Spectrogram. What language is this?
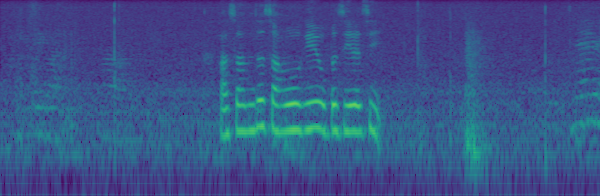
Sinhala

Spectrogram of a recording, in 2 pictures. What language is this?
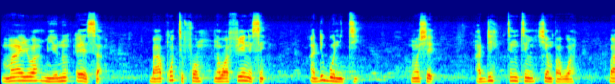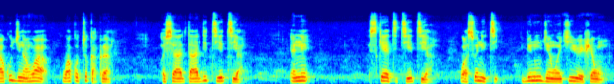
Akan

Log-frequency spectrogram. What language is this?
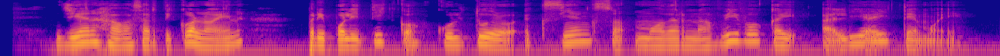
Esperanto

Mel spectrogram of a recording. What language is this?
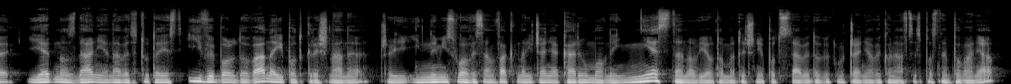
Polish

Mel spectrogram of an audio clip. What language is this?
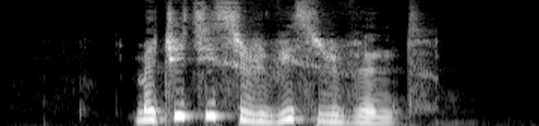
Kabyle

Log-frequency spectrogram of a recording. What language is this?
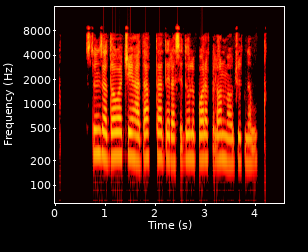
Pashto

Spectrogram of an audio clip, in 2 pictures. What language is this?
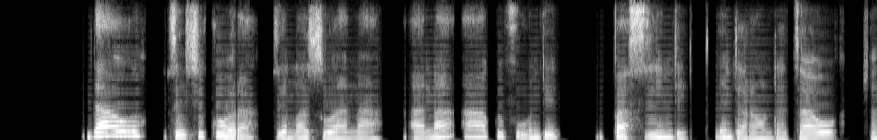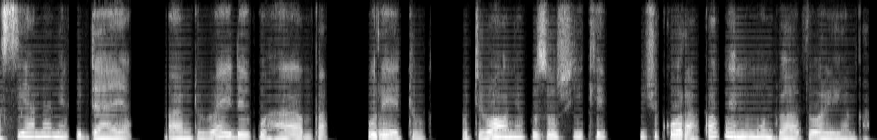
Ndau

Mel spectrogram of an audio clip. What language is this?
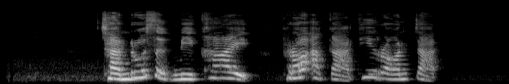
Thai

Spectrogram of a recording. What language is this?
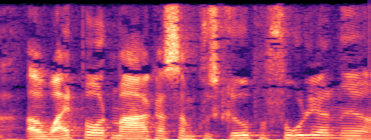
Danish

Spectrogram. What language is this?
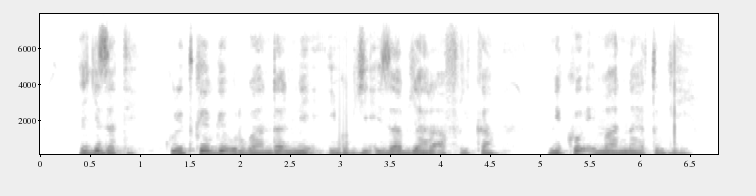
Kinyarwanda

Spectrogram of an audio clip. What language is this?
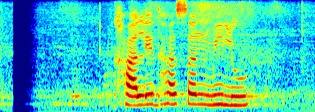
Bangla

